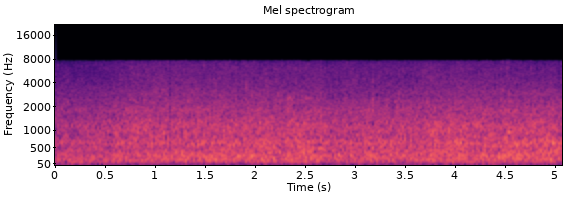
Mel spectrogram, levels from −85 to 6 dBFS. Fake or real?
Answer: real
